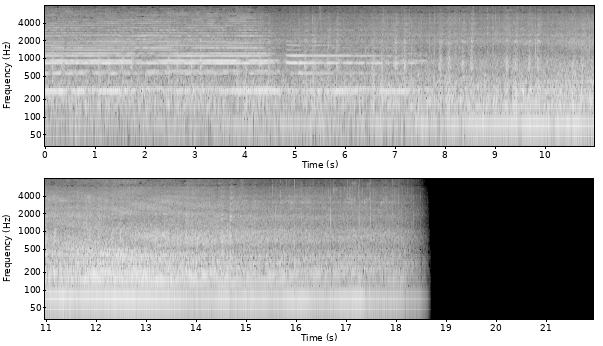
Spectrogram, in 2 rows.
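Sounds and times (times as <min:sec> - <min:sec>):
train wheels clattering: 0:04.4 - 0:18.0.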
